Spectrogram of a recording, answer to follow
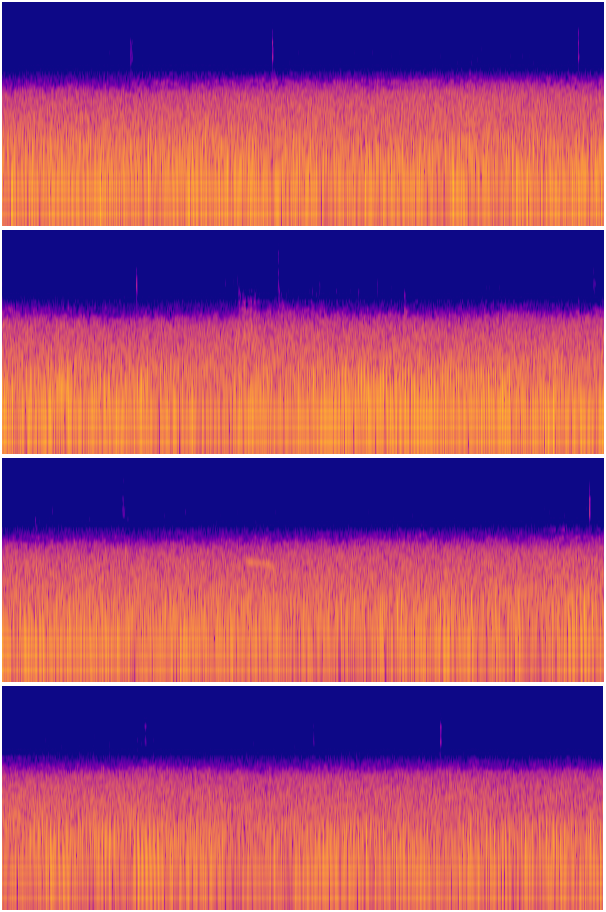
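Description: Steady noise of ocean surf breaking and washing up the beach, without a break.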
